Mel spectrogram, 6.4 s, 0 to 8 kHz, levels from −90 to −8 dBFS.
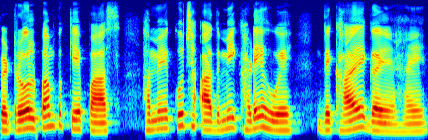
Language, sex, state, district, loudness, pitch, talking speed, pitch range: Hindi, male, Uttar Pradesh, Lucknow, -18 LUFS, 145 Hz, 110 wpm, 135-175 Hz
